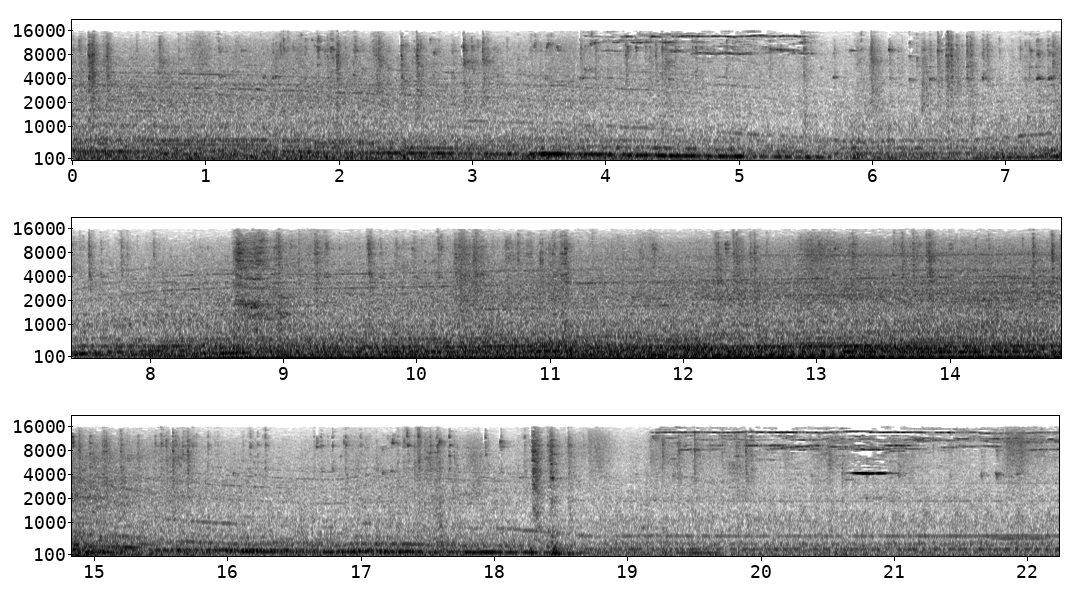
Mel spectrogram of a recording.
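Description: A bus engine hums and whines, rising and falling in pitch as it changes gear.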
